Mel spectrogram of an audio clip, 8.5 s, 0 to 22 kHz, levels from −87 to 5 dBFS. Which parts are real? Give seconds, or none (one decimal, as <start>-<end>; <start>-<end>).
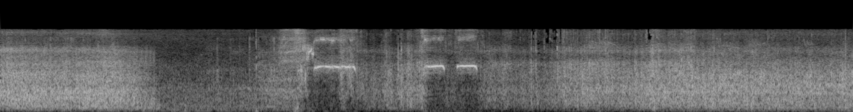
0.0-8.5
